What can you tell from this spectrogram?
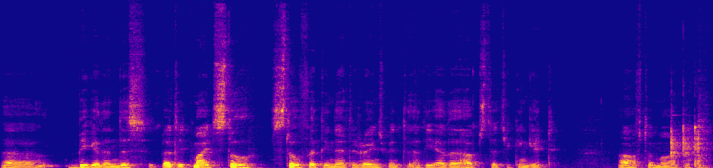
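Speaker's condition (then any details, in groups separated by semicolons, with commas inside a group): No condition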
